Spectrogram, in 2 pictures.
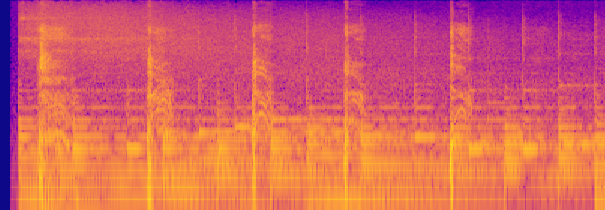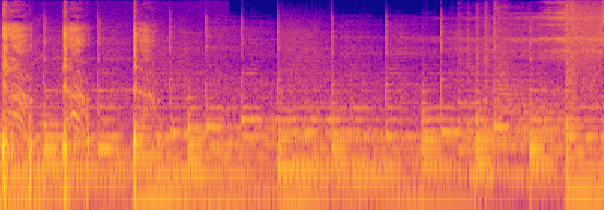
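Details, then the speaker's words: Acted demonstration of incorrect cough or sneeze etiquette with the mouth and nose left uncovered: a series of short, sharp coughs and throat clearing over steady background music. "Berikut contoh batuk atau bersin yang salah. Batuk atau bersin tidak ditutup."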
